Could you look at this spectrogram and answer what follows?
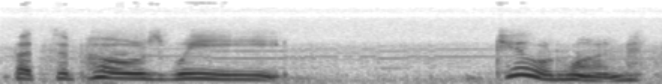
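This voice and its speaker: A woman's voice: on the low side, expressive, slow pace, breathy edge, soft background music, exaggerated voice. An actress playing an earnest, distressed captive woman with urgent, faltering speech in a 1950s radio drama. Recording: muffled, noisy vintage 1950 radio recording.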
